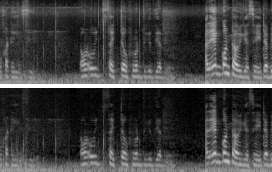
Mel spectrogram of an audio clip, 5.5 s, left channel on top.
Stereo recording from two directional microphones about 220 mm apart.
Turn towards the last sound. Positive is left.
turn(degrees=30)  # may be behind; listen again after turning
